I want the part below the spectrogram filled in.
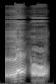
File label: "level", Speak & Math Speech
